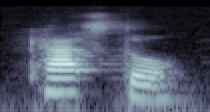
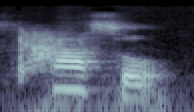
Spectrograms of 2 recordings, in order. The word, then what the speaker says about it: castle: lot of people say Castille it's not Castille it's castle a castle is a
